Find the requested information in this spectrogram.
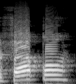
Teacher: نقطوں والا بڑا قاف ہے، اس کو موٹا کرنا ہے، قاف کے اوپر قلقلہ کریں گے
